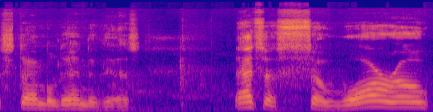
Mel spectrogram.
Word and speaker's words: saguaro: into this that's a saguaro cactus s-a-g-u-a-r-o pronounced sawarwaro and uh they are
